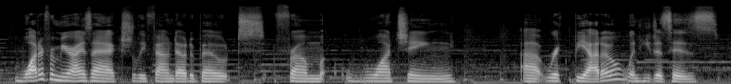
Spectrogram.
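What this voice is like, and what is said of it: Strained, fading voice. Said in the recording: “I feel like I'm losing my voice”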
